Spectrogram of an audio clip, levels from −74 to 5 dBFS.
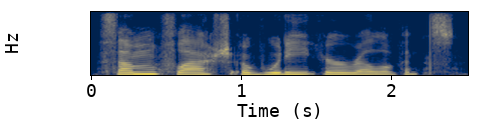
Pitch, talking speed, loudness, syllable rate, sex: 220 Hz, 120 wpm, -15 LUFS, 4.3 syllables/s, female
